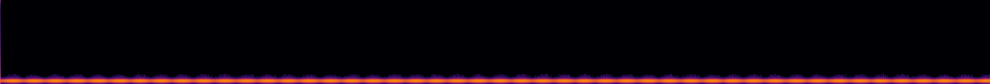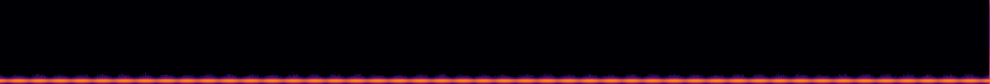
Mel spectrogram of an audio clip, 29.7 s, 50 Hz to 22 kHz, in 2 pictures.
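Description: A pure electronic sine tone at 221.23 Hz, the 'Venus frequency' (an A), held at one steady pitch. Its loudness pulses evenly about two to three times a second.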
